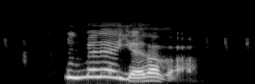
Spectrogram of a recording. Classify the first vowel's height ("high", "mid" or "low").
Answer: mid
